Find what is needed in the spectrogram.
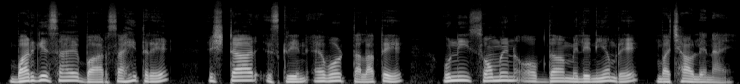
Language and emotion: Santali, neutral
